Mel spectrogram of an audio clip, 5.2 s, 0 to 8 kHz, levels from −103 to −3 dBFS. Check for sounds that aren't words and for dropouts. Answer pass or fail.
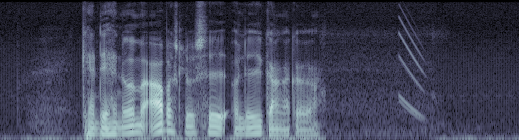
fail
